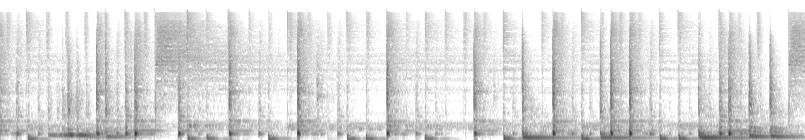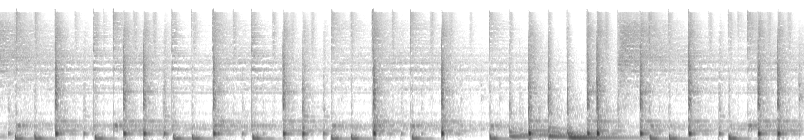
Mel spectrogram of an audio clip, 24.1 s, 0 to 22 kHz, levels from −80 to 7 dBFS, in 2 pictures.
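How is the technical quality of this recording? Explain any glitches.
The music is degraded throughout by transcoding between lossy codecs. From start to finish, nothing is present above 16.7 kHz, and the detail carries two different kinds of codec artefact combined. The likely cause is a low-rate encode, consistent with Opus at around 32 kbit/s, re-encoded to Vorbis at roughly 51 kbit/s. The second codec spent bits reproducing the first codec's artefacts and added its own, so both sets are heard together.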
